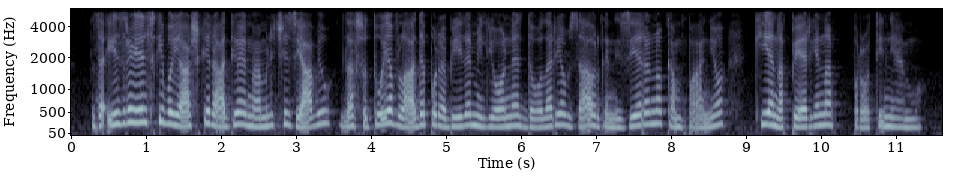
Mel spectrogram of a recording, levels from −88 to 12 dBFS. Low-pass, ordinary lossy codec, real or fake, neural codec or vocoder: 5.4 kHz; none; real; none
